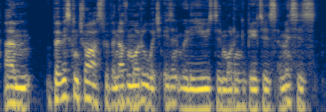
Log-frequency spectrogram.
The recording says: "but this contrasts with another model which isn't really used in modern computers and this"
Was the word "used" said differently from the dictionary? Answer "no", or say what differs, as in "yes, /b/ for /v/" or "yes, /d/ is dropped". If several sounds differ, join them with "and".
no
